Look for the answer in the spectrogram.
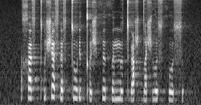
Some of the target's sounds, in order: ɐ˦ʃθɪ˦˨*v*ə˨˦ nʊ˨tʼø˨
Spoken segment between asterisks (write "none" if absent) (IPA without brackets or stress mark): θ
